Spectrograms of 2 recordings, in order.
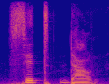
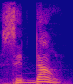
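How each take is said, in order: First: The T and D are pronounced separately. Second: The T is merged into the following D. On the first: The speaker calls it wrong. "No native English speaker says" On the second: The speaker calls it right. "The way we say it is"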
